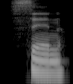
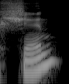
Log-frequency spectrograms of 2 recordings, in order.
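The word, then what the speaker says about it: Xin: was Asante so sin spelled x i n pronounced either sin or Shin depending on dialect I found I kind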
